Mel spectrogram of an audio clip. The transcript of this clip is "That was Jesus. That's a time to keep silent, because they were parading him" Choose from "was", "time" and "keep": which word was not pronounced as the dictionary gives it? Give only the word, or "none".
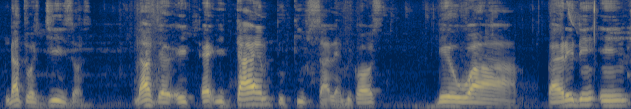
was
